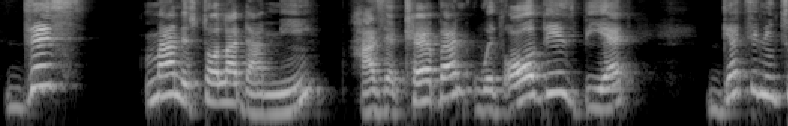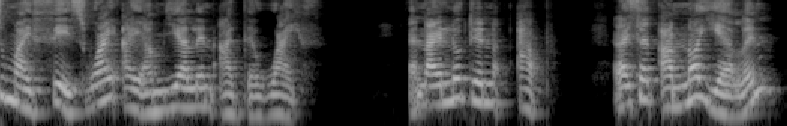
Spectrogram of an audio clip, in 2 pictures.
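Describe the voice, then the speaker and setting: A woman's voice: mid-range voice, big pitch swings, unhurried, darkish tone. A woman from Africa, recounting a confrontation in a vlog with indignant, emphatic outbursts. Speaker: vlogger. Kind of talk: storytelling vlog.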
